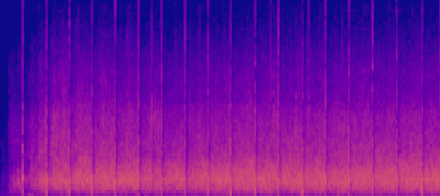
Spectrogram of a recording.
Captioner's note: applause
